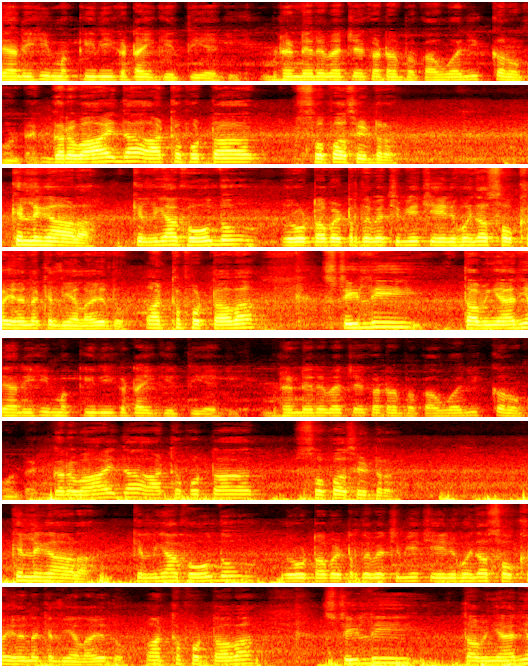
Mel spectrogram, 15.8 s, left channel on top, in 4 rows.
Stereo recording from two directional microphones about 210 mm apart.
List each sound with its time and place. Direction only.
0.0 s a man's voice: 5° left (ahead or behind)
2.9 s a man's voice: 20° left (ahead or behind)
7.9 s a man's voice: 5° left (ahead or behind)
